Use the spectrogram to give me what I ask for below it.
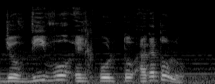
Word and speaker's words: Cthulhu: vivo el culto a Cthulhu. O a Cthulhu, como quieran decirlo. Cualquiera de las dos palabras está bien dicho. Porque en el fondo nadie sabe cómo se pronuncia esa cuestión.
